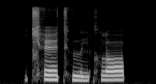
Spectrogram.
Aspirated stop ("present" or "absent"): present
